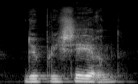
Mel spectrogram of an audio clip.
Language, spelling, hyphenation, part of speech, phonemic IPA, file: Dutch, dupliceren, du‧pli‧ce‧ren, verb, /ˌdypliˈseːrə(n)/, Nl-dupliceren.ogg
- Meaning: to duplicate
